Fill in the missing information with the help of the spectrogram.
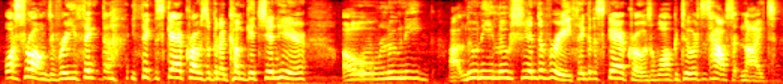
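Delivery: loud pub bully's ridicule; mocking taunt. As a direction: tease him like a bully playing to his laughing friends. Bully taunts Lucien after prank.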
